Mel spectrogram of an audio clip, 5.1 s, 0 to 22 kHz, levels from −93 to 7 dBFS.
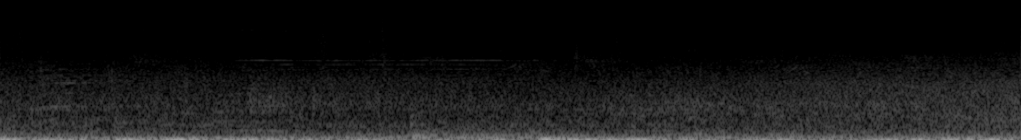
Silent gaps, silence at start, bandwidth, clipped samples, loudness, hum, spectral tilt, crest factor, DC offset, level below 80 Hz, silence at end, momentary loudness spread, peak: none; 0 s; 4.3 kHz; under 0.1%; -53 LUFS; none; -7 dB/octave; 14 dB; under 0.1%; -46 dBFS; 0 s; 5 LU; -30 dBFS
